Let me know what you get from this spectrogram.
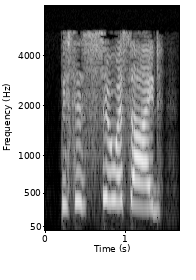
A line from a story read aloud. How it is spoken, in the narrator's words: Sarah yells in my ear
